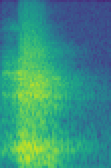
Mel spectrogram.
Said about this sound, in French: Ouvre un tiroir pour prendre une clé.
